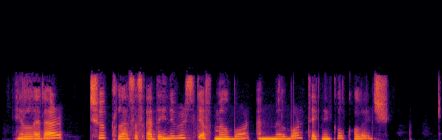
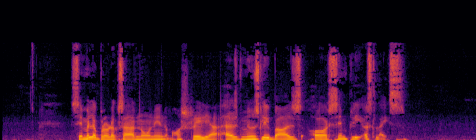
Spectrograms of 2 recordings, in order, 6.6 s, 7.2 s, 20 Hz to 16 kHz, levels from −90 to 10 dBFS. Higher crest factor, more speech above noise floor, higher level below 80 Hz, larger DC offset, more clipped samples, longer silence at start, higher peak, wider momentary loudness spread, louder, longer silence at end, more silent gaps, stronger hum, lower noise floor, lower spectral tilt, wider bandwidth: about the same, 18 dB vs 14 dB; about the same, 38 dB vs 40 dB; second, -58 dBFS vs -40 dBFS; neither; neither; second, 0.25 s vs 1.1 s; about the same, -2 dBFS vs -2 dBFS; second, 8 LU vs 12 LU; second, -20 LUFS vs -16 LUFS; second, 0.85 s vs 1.05 s; first, 1.30-1.34 s vs none; neither; about the same, -57 dBFS vs -55 dBFS; second, -4 dB/octave vs -6 dB/octave; second, 8 kHz vs 11.5 kHz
